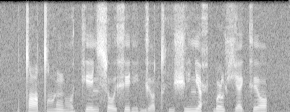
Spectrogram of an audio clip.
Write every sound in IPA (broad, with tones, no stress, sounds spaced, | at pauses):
tˤ e˧˩˧ tˤ i̤˧˥˧ ŋ ɔ̤˧˥ kʲ ɛ˧˥ lʲ s o˧˩˧ xʲ ə˧˥˧ ɾʲ e̤˩˧˩ ɡʲ ɔ˧˩˧ tʰ i̤˧ ʃ i̤˥ lʲ ø˥ ħ ɓ o˥ ɭ ç ɛ˩˧˩ kʲ ɔ˥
